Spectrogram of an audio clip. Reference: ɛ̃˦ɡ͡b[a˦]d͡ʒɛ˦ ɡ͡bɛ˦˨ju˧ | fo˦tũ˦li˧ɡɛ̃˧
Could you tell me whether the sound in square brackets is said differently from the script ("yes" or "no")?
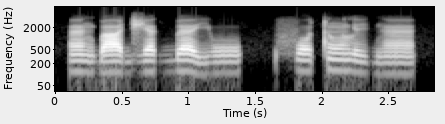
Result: no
